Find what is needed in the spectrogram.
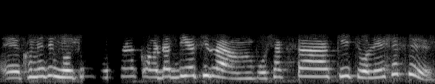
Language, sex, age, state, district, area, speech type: Bengali, female, 18-30, West Bengal, Dakshin Dinajpur, urban, conversation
